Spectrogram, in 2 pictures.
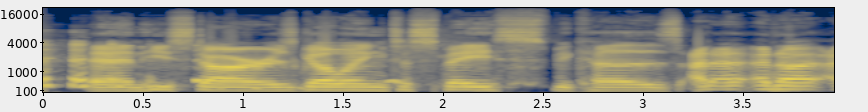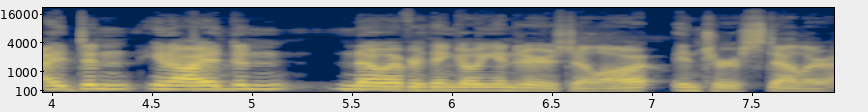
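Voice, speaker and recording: A man puts on a character voice, fairly high in pitch and mumbling. He talks at a moderate pace with hardly any pauses. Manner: slurring and mumbling.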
